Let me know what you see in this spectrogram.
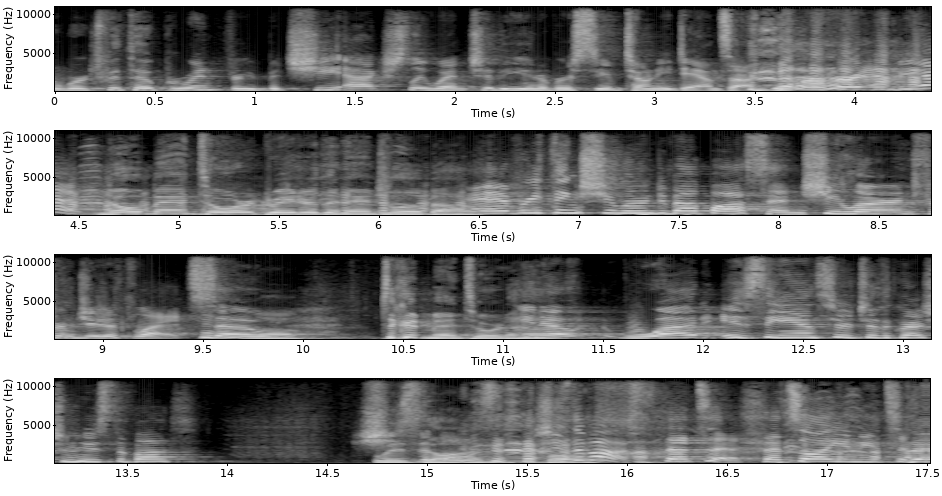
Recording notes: For today’s episode, we’re coming to you live from the LA Times Festival of Books.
